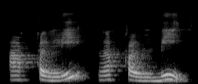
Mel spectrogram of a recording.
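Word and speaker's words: عقلي وقلبي: துவா இதுல பாருங்க வனிர் அக்கலி வகல்பி கா உச்சரிக்கணும் ரெண்டு காவும் உச்சரிக்கணும் அக்கலி வகல்பி அதாவது எனது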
